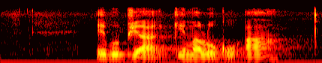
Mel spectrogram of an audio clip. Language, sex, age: Northern Sotho, male, 23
